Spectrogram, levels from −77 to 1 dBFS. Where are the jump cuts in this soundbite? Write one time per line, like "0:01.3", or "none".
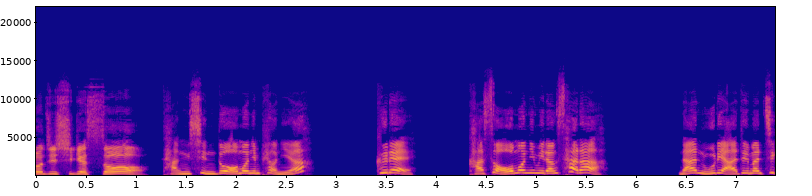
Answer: none

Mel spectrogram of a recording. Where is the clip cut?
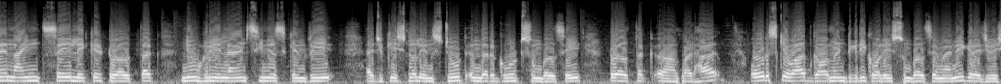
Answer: none

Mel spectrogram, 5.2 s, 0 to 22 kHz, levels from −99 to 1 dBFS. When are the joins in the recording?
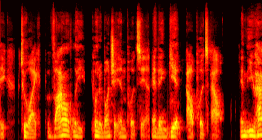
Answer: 0:02.9

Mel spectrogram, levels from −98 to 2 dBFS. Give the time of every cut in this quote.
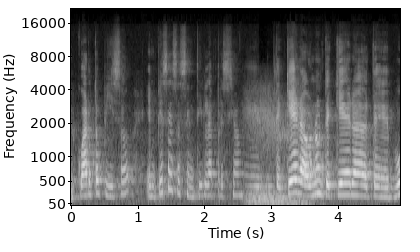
0:02.9

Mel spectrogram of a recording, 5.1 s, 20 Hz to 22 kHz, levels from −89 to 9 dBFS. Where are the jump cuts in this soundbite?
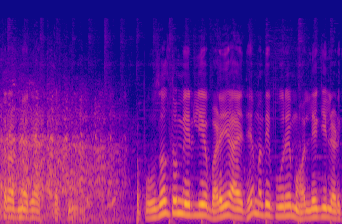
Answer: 0:01.9

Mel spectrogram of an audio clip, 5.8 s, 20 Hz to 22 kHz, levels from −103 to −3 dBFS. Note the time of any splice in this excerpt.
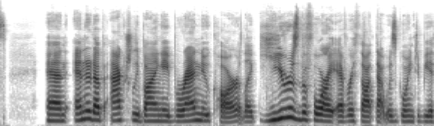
0:03.5

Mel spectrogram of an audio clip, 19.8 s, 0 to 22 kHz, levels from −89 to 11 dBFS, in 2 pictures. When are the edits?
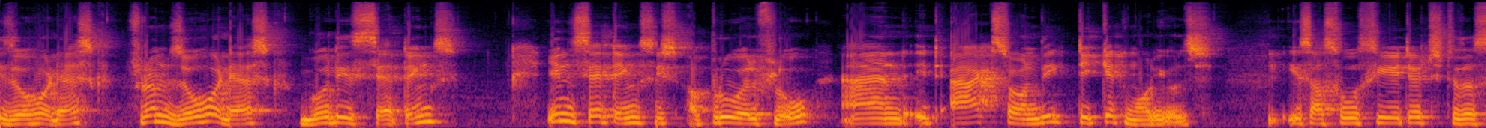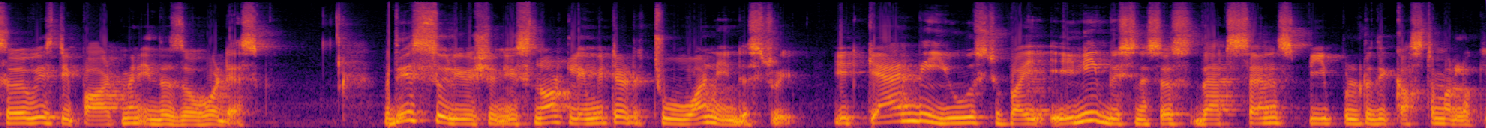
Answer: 0:04.3
0:08.5
0:12.5

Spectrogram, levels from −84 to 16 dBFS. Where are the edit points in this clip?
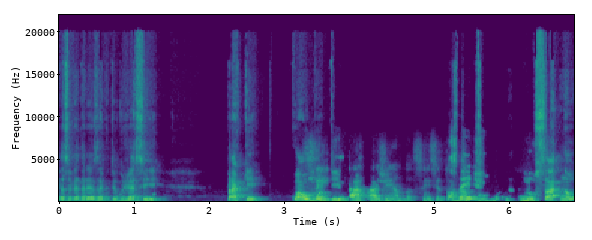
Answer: none

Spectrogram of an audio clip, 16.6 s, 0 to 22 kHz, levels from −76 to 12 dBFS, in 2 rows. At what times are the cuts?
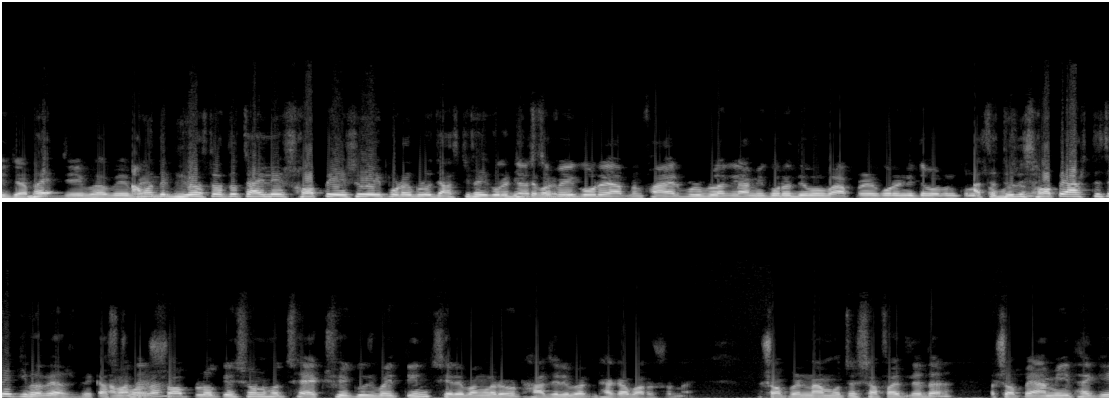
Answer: none

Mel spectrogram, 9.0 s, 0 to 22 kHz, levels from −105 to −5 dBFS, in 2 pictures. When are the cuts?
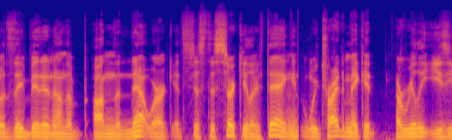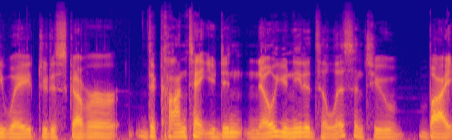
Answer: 0:03.4
0:04.9
0:05.8

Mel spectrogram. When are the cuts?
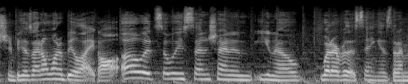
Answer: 0:03.1

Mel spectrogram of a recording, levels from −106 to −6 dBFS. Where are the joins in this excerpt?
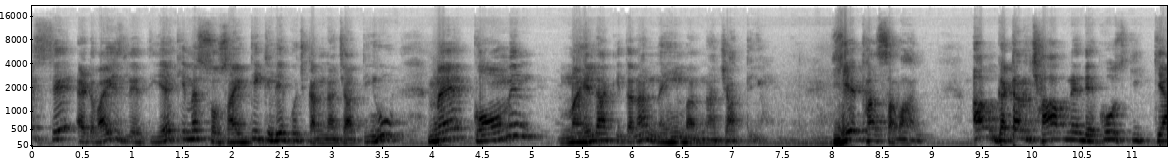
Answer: none

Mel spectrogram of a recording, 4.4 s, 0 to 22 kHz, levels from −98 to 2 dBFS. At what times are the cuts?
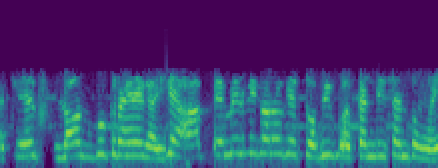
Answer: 0:01.7

